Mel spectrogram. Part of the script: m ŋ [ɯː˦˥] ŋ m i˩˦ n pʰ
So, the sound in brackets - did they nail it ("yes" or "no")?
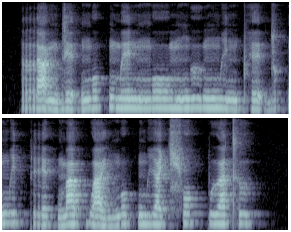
no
